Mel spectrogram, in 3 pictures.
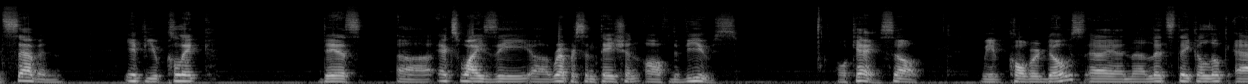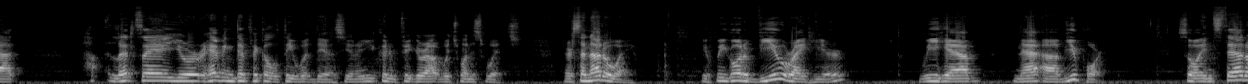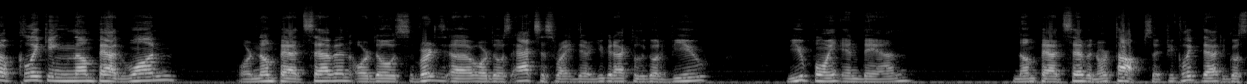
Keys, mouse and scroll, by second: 20.6-36.8 drag.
